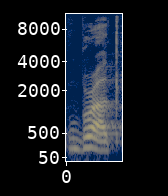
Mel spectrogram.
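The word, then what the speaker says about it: Breuck: repeat your name for us and can you spell it for us because we know it's not the usual spelling. Brooke, it's B R E U C K.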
